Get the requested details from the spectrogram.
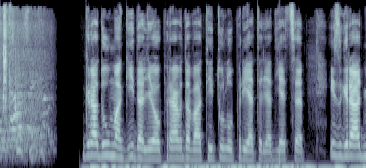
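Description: A young girl speaks loudly into a microphone through a loudspeaker.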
